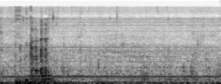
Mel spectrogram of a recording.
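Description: A spoon moving in a steel pot of boiling cassava chunks, with one short scrape about half a second in, over a faint steady hum.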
